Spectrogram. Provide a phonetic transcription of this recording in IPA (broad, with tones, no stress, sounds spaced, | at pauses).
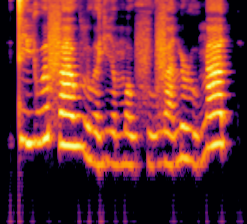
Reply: t̪ i˧ j u˧˥ ə̯ f aː˧ w l u˨˩ ə̯ j i˨˩ ə̯ m ɔ˨˩ w f u˨˩˨ v a˨˩˦ n ɹ u˨˩˨ ŋ a˦˥ t̚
